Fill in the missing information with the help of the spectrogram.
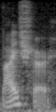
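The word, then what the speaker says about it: Baizhu: Oh my god, Baisher. That's how you pronounce it.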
